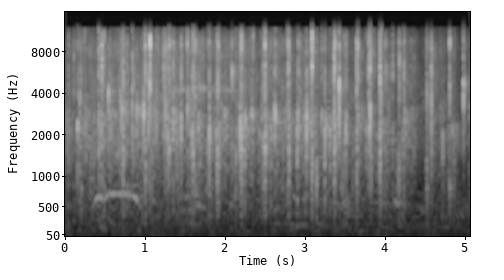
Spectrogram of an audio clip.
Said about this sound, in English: So I'm about to introduce the moderator for the event, so please give a warm round of applause to Scott Bowles from USA Today.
